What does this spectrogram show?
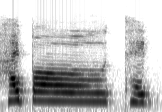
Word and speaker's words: hypothèque: Now I'm going to try to say hypothèque. No, hypothèque. Yeah, that's how you say it.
